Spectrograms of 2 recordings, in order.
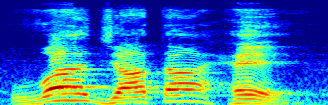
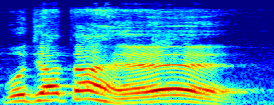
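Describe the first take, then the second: First: It is said as a plain statement. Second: It is said as a question.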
